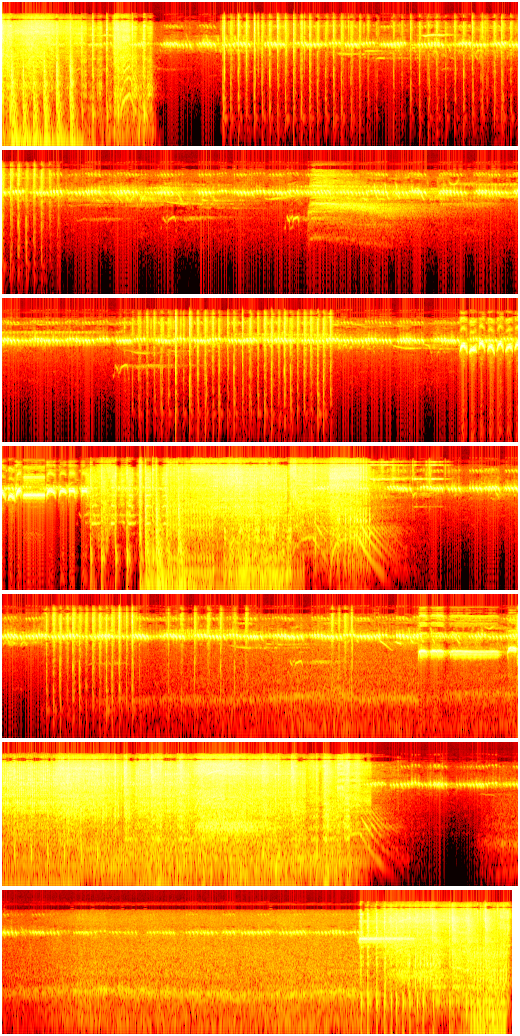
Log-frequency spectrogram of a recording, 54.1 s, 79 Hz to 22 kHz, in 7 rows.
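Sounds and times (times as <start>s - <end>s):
loud noisy bursts: 25.3s - 28.6s, 38.7s - 44.2s, 51.8s - 54.0s
rattling clicks: 38.7s - 44.1s.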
